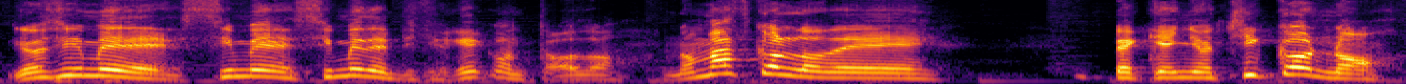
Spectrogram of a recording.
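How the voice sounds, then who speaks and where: A man's voice: high-pitched, big pitch swings, normal speed, bright, forceful tone, soft background music. A man, joking at his own expense on a comedy radio show. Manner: self-mocking joking.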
